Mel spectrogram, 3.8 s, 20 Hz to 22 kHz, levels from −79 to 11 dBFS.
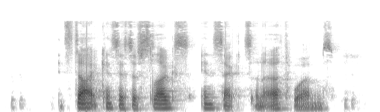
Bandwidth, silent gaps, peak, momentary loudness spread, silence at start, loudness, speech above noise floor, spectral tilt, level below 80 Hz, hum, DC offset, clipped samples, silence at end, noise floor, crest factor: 11.5 kHz; none; -2 dBFS; 11 LU; 0.65 s; -24 LUFS; 34 dB; -5 dB/octave; -54 dBFS; none; under 0.1%; under 0.1%; 0.5 s; -58 dBFS; 24 dB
